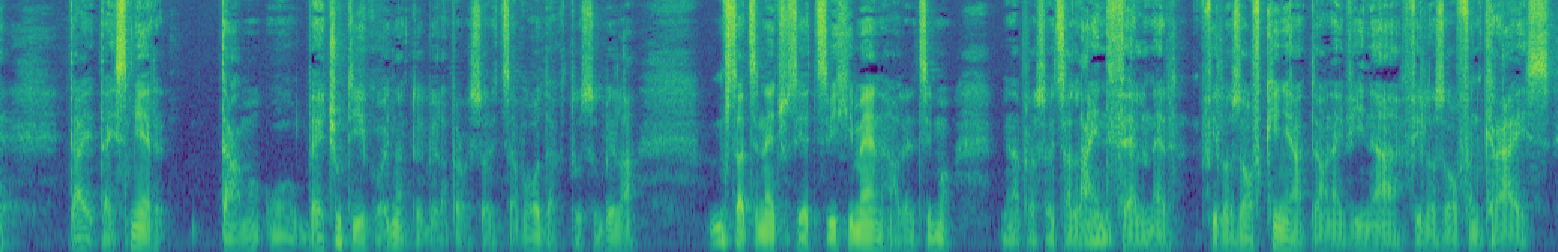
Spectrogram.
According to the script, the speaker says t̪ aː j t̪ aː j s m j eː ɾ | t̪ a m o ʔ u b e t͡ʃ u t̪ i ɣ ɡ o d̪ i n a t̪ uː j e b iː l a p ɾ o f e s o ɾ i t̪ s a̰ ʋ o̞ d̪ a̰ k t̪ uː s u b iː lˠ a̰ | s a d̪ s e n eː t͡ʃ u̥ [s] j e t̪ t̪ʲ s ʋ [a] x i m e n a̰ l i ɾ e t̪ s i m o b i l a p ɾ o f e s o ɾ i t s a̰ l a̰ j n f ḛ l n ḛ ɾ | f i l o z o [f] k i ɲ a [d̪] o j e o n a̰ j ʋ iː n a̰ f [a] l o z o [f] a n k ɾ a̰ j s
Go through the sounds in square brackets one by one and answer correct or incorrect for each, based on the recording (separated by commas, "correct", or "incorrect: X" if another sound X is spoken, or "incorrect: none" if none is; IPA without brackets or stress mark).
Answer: correct, incorrect: i, correct, incorrect: t̪, incorrect: i, correct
